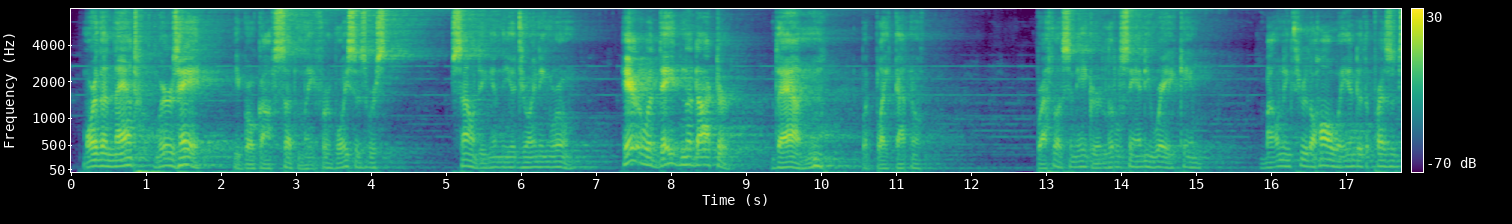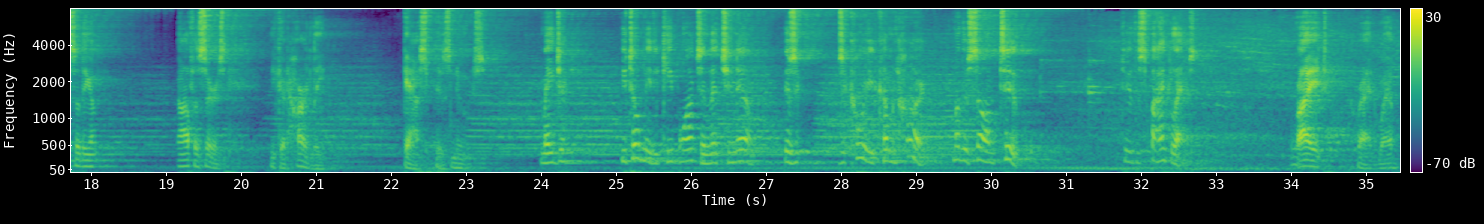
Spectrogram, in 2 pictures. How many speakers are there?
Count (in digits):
1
